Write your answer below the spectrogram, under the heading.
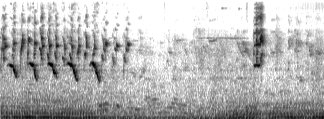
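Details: Greater green leafbird (Chloropsis sonnerati) giving an unusual call: a quick series of four or five high, downslurred squeaky notes, then a brief sharp chip, over a low indoor hum.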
